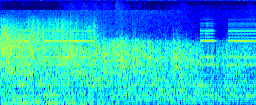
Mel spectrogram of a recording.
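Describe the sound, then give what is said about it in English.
A starship warp core explodes in a science-fiction audio drama, a loud, dense roaring rumble that holds steady throughout and eases slightly toward the end. “Tom, damage report! The Pioneer's warp core just exploded.”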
